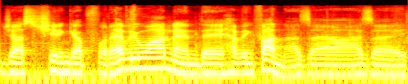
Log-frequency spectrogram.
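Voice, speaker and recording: The speaker has an Italian accent. Their pace is fairly slow. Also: man. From Italy. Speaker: esports co-caster. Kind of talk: live esports commentary. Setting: LAN event with live crowd.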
